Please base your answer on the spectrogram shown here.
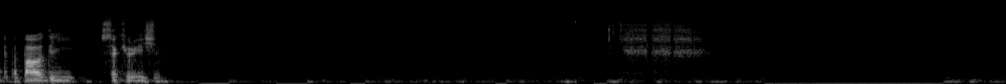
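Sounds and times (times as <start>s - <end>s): faint low hum: 0.0s - 10.0s
computer mouse clicks: 5.6s - 6.3s
breathy exhale: 6.2s - 7.1s.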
